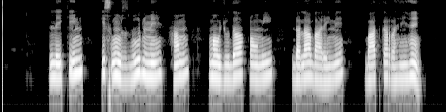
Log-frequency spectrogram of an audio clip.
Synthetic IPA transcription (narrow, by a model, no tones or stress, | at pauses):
leːkɪn | ɪsmʊzbuːɾmẽhɐmː | ɔːd͡ʒuːd̪aqɔːmi | ɖɐlabaːɾemẽ | baːt̪kɐɾːɐɦeɦɛ̃ː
